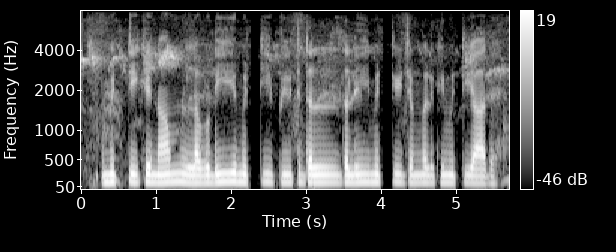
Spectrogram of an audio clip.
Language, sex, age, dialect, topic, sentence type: Hindi, male, 25-30, Kanauji Braj Bhasha, agriculture, statement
